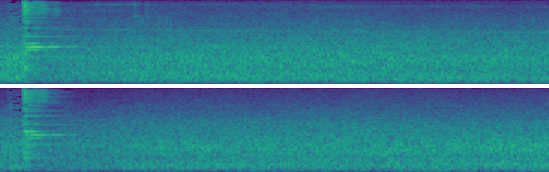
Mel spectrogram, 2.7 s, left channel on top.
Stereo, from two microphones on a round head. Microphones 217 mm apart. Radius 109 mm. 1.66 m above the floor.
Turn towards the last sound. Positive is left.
turn(degrees=0)  # may be behind; listen again after turning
